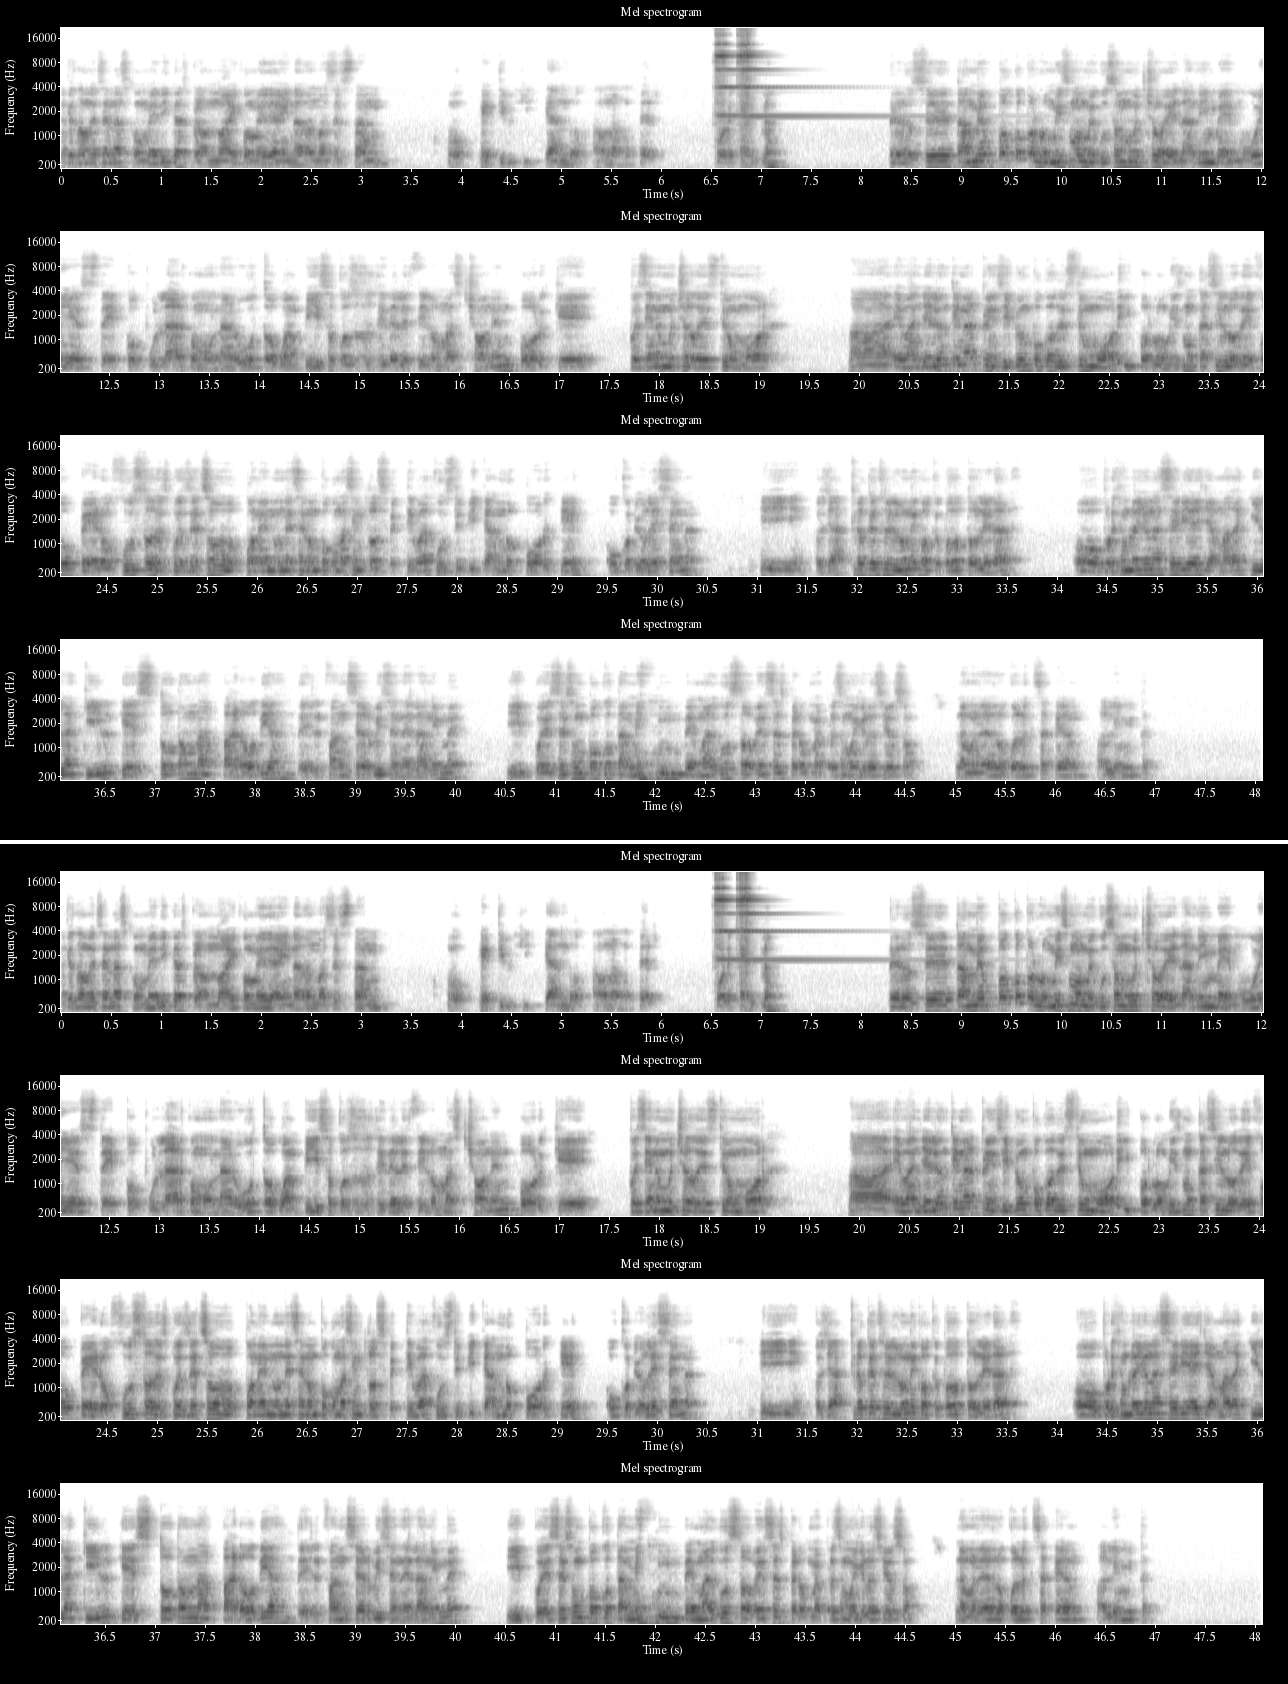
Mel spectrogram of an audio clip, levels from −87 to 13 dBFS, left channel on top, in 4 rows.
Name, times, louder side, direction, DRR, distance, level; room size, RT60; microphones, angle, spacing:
voice 1, 0.0-3.2 3.9-5.9 6.5-7.2 8.3-17.3 17.7-19.2 19.9-30.4 31.0-33.6 34.2-40.0 40.5-44.6 45.0-46.9, right 3 dB, 85° right, 0.5 m, -28 dB
Bicycle bell, 6.5-8.1, right 4 dB, 25° right, 0.5 m, -22 dB
3.2 x 2.3 x 2.5 m
head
